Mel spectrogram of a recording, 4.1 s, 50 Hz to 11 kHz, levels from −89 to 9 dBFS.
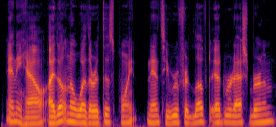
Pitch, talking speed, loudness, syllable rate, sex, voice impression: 135 Hz, 190 wpm, -20 LUFS, 5.7 syllables/s, male, masculine, middle-aged, thick, cool, slightly intellectual, slightly calm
